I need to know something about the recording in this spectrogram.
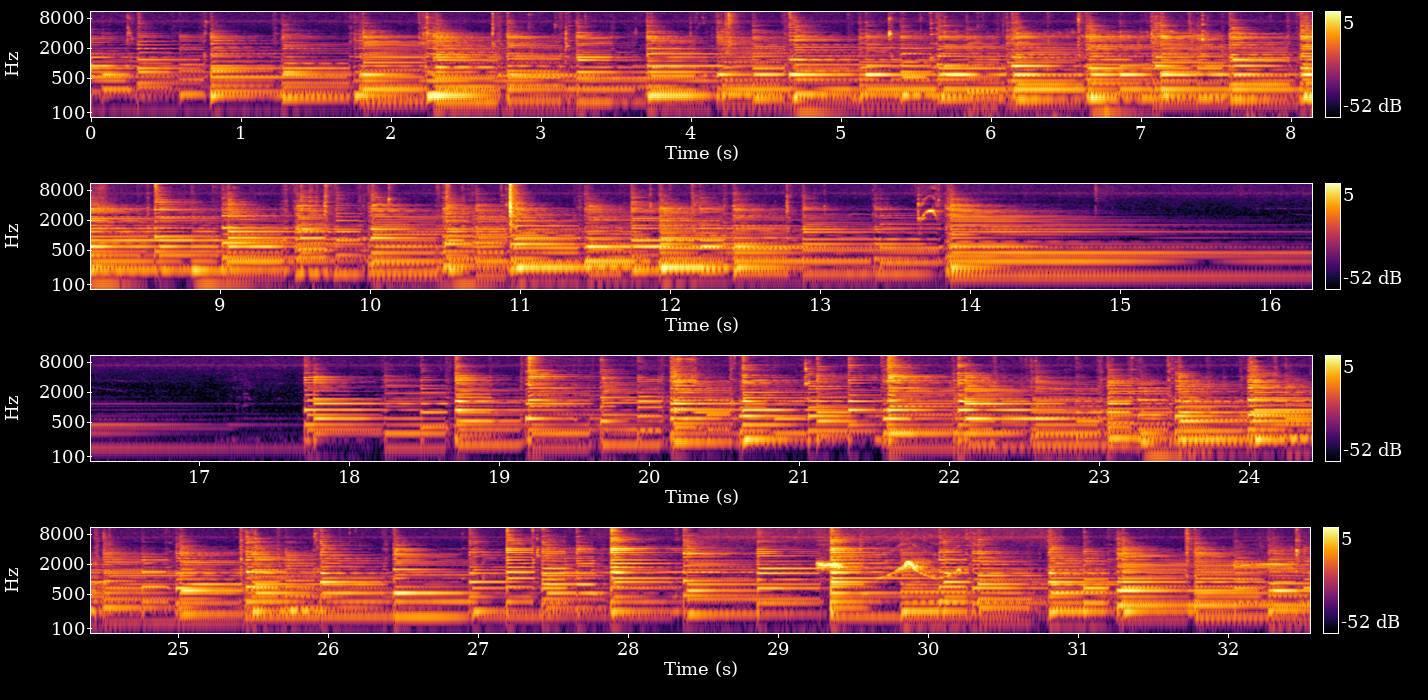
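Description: Acoustic guitar music, plucked notes played continuously. About halfway through, one chord is left ringing and fades away for a few seconds, then the plucking starts again.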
